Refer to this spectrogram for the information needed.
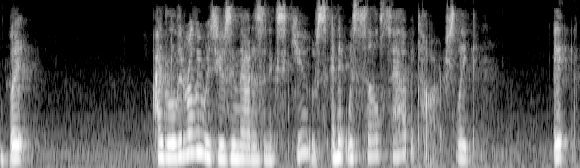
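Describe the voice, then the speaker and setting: A woman's high pitch with ordinary pitch variation, over noticeable background noise. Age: 60s. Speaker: YouTuber, life coach. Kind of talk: casual vlog monologue. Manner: animated.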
